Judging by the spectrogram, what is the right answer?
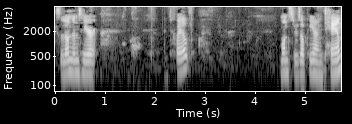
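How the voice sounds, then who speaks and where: A woman with a Northern Irish accent talks very slowly in a flat monotone, with long, frequent pauses and a dry, close sound with no echo. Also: medium pitch for a woman. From Northern Ireland, County Armagh. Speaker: road bowling live streamer and commentator. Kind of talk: live commentary.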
